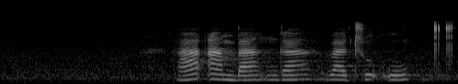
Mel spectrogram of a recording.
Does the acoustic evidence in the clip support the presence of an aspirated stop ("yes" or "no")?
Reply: yes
